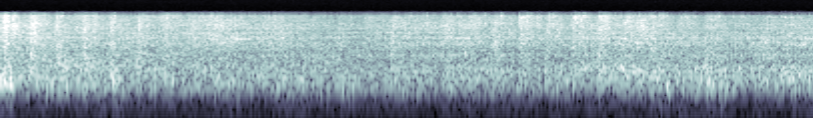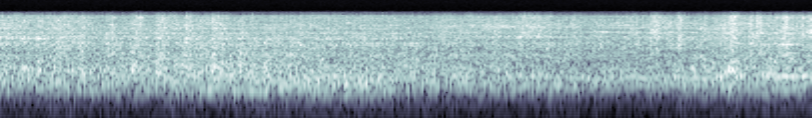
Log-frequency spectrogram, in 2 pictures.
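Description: Intermodal freight cars rolling steadily past: trailer-on-flatcars, then double-stack container cars, with a continuous rumble and rattle and the wheels clicking over the rail joints.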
